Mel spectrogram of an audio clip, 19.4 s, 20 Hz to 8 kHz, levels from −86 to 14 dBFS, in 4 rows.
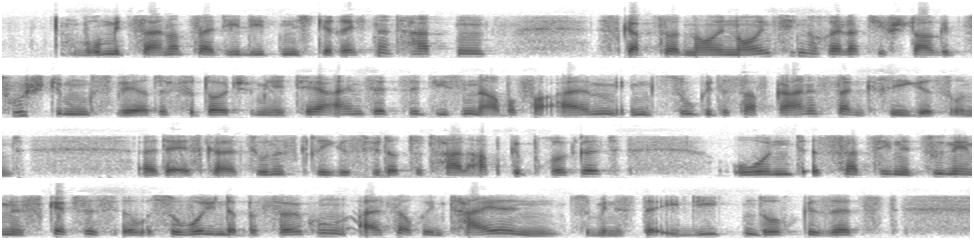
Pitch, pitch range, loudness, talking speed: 125 Hz, 120-135 Hz, -27 LUFS, 165 wpm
